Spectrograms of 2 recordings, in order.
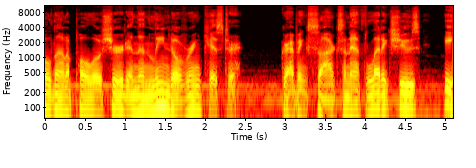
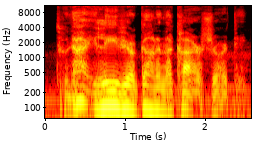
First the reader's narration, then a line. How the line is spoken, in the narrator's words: With a heavy sigh, said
